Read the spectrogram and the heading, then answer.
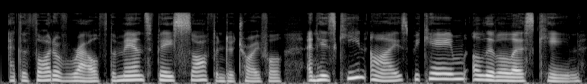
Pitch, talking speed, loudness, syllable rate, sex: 190 Hz, 205 wpm, -16 LUFS, 4.9 syllables/s, female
